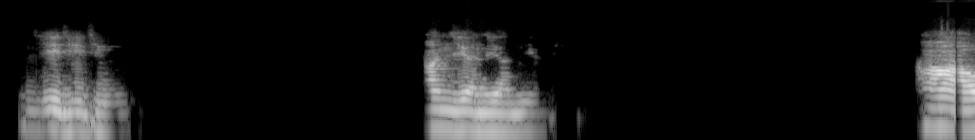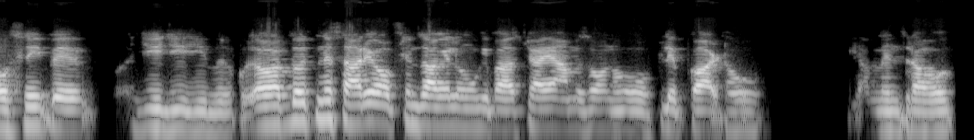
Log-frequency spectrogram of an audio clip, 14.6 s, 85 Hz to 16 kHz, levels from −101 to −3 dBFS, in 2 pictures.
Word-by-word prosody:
जी, 130 -1 -7
जी, 120 - -9
जी। 115 0 -16 2.2
हाँ 135 0 -4
जी, 125 0 -4
हाँ 125 -2 -2
जी, 120 0 -3
हाँ 115 - -7
जी। 115 0 -14 2.7
हाँ, 140 -1 +5
हाँ, 130 0 +4
उसी 135 +3 0
पे 135 -1 +2
जी, 135 - -10
जी, 130 0 -6
जी, 125 0 -7
बिल्कुल। 120 0 -10
और 155 +1 +7
अब 155 - -9
तो 175 - +5
इतने 185 +2 -1
सारे 170 -2 +5
ऑप्शंज़ 160 -1 0
आ 150 - +8
गए 145 - +1
लोगों 140 -1 -5
के 135 - -5
पास। 130 0 +3
चाहे 140 -1 +4
अमेज़न 135 0 -5
हो, 130 -1 -6
फ्लिपकार्ट 130 -1 +1
हो, 125 0 -9 0.7
या - - -21
मिंत्रा 125 0 -3
हो। 125 +1 -1
130 Hz, 150 wpm, -24 LUFS, 125-145 Hz, 2.7 s, आ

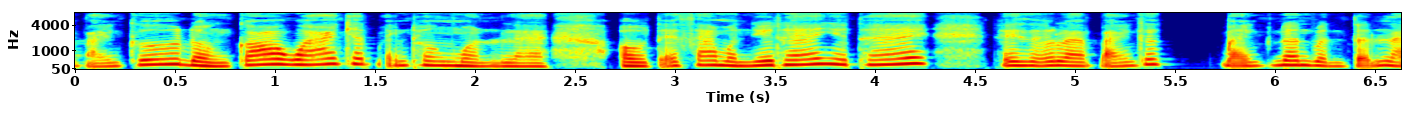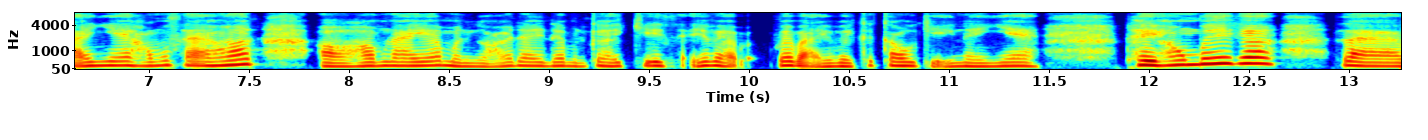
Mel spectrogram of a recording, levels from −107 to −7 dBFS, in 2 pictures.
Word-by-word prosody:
bạn 180 -1 -6
cứ 260 +6 +2
đừng 200 -8 +3
có 260 +6 +4
quá 260 +2 +3
trách 290 -1 -1
bản 220 - -3
thân 220 -2 0
mình 185 -2 +1
là, 170 -1 -2 0.3
ờ, 190 -1 +4
tại 200 - -2
sao 235 +3 -1
mình 205 -3 +2
như 220 +3 +4
thế, 250 +4 +2
như 285 -3 +3
thế, 270 +5 +2 0.4
thiệt 215 - +2
sự 205 0 +1
là 200 -3 +2
bạn 190 +3 -2
cứ 275 +5 -1 0.3
bạn 195 - -1
nên 235 0 +2
bình 190 -4 -3
tĩnh 195 - -2
lại 200 -1 +1
nha, 215 +1 0
hổng 200 +2 -3
sao 210 -2 -1
hết. 260 +3 +3 0.3
Ờ, 175 -2 -1
hôm 190 +4 -2
nay 200 0 -1
á, 220 - -1
mình 190 -6 -2
ngồi 160 0 -7
ở 190 - -4
đây 195 -1 -3
để 190 +1 -3
mình 180 -2 -7
có 190 +3 -5
thể 180 - -2
chia 200 +2 -2
sẻ 180 - -12
với 200 +1 -1
bạn 205 - -1 0.2
với 215 - +3
bạn 165 - -1
về 175 - 0
cái 215 - -12
câu 200 -2 0
chuyện 175 -1 -6
này 170 -1 -2
nha. 185 +1 -2 0.4
Thì 235 -1 +6
hông 240 +3 +2
biết 315 +3 +5
á 320 -1 +6 0.3
là 190 -4 +1
205 Hz, 275 wpm, -19 LUFS, 190-240 Hz, 0.4 s, Thì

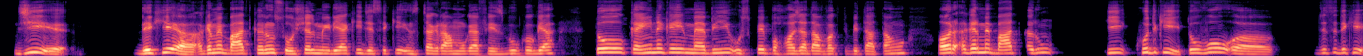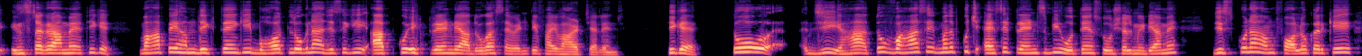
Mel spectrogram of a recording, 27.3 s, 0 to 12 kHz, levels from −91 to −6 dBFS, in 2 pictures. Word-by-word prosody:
जी 230 +7 +3
अ, - - 0 0.7
देखिए 200 +6 +7
अ, - - +9
अगर 155 +8 +1
मैं 220 0 +2
बात 180 0 +4
करूँ 205 +2 +2
सोशल 195 -1 0
मीडिया 185 -1 +2
की 200 +2 -6
जैसे 180 0 -4
कि 190 +2 -5
इंस्टाग्राम 165 0 -1
हो 165 - -4
गया, 165 0 +1
फ़ेसबुक 165 +2 -5
हो 180 - 0
गया, 185 +1 +1 0.4
तो 245 +1 +6
कहीं 215 +2 +3
न 240 0 +3
कहीं 235 0 +2
मैं 210 -2 +3
भी 215 +3 0
उस 190 0 -4
पे 215 0 +2
बहुत 175 0 -1
ज़्यादा 175 -1 +1
वक़्त 165 0 -5
बिताता 160 -1 -5
हूँ। 190 +4 -4 0.3
और 215 +2 +8
अगर 220 +3 +3
मैं 245 -3 +2
बात 200 +1 +2
करूँ 220 +3 -3 0.6
कि 225 +1 -1 0.2
ख़ुद 240 -1 +1
की 230 -6 -1
तो 210 +1 +2
वो 255 +3 +1
अ, 150 -6 0 0.4
जैसे 215 +3 -9
देखिए 220 -1 -3
इंस्टाग्राम 200 +2 +2
है, 210 - 0
ठीक 230 +2 -8
है? 215 - -3 0.3
वहाँ 220 +3 +1
पे 255 - +3
हम 225 -2 0
देखते 220 +2 0
हैं 235 -1 0
कि 245 +1 -2
बहुत 220 +3 0
लोग 225 0 +1
ना 245 0 0
जैसे 210 +2 -6
कि 225 0 -4 0.2
आपको 200 +4 -1
एक 220 0 +2
ट्रेंड 200 0 0
याद 175 -4 +1
होगा 195 +3 0
75 165 -2 -5
हार्ड 145 -1 -1
चैलेंज। 130 -4 -8 0.5
ठीक 220 -1 0
है? 200 - +4 0.4
तो 260 0 +6
अ, - - +1 0.4
जी 190 +4 -3
हाँ, 195 +4 0
तो 265 - 0
वहाँ 235 +1 +2
से 275 0 -5
मतलब 255 +2 -2
कुछ 290 -3 -5
ऐसे 210 +6 0
ट्रेंड्स 215 -2 -3
भी 245 +4 -3
होते 195 -2 -1
हैं 210 - -2
सोशल 185 -1 -3
मीडिया 180 0 -2
में 220 +4 -3 0.4
जिसको 220 +4 -3
न - - -2
हम 230 -4 0
फ़ॉलो 190 +1 +1
करके 220 +3 -2
205 Hz, 205 wpm, -22 LUFS, 180-225 Hz, 0.7 s, अ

